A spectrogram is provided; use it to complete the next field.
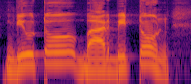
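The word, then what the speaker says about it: butobarbitone: टी ओ एन ई एक साथ कहलाएगा ये ब्यूटो बर्बिटोन दूसरा एग्जांपल है पेंटो बार्बी टोन जो बिल्कुल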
